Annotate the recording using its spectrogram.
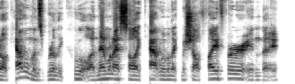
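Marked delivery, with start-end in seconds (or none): none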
